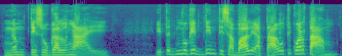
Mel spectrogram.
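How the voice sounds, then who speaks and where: A man's voice: a little high, huge pitch swings, moderate pace, pushed and bright, full character voice. A man with an Ilocano accent playing an argumentative, sarcastic, hard-drinking son in an audio drama. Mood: indignant. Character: aggrieved hard-drinking son quarrelling over gambling and money.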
